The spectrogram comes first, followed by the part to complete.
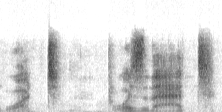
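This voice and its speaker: A man's voice: very deep voice, sing-song, drawn-out words, pushed and bright, slightly rough, lo-fi sound, pitched below the performer's own voice, full character voice. A man voicing a brutish but courteous werewolf warrior bridegroom in a tabletop game, speaking tersely and formally. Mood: stern, annoyed.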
